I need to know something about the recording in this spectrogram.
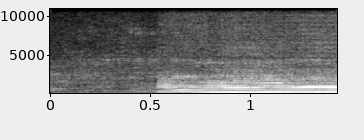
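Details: A cow at the Kliwonan cattle market in Kediri, East Java: a short, quiet lead-in, then a clear moo that starts suddenly and holds a steady, harmonic tone to the end.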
